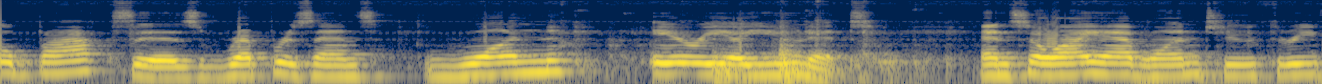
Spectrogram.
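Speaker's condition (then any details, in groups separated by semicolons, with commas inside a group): No condition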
